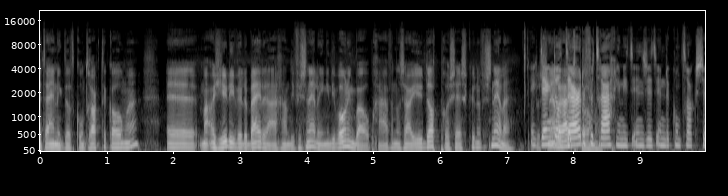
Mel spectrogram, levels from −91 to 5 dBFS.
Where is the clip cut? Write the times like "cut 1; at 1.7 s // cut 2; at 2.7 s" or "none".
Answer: none

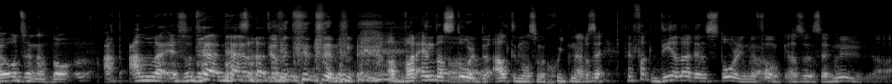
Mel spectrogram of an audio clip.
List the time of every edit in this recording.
none

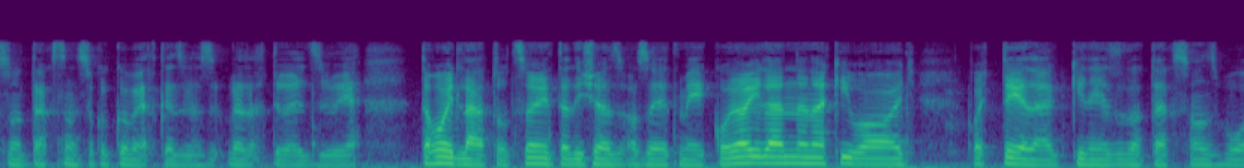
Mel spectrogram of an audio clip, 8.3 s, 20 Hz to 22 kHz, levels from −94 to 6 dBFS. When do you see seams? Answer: none

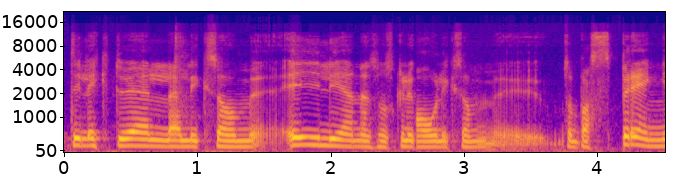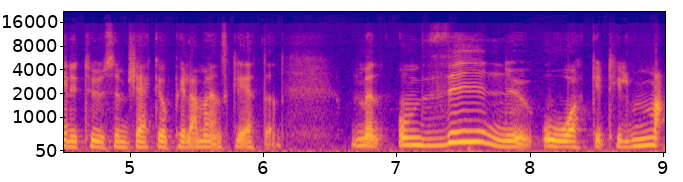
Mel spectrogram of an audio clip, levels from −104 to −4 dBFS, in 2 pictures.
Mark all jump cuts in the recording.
cut 1; at 2.6 s // cut 2; at 3.7 s // cut 3; at 4.5 s // cut 4; at 5.0 s

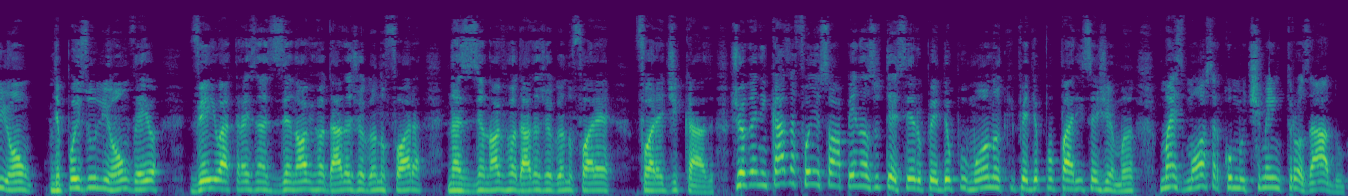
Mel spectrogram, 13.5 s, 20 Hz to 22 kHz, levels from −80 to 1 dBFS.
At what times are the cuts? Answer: none

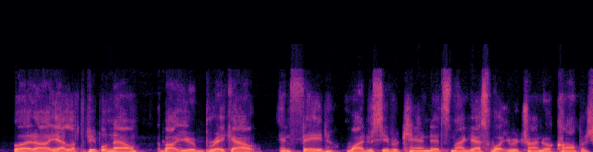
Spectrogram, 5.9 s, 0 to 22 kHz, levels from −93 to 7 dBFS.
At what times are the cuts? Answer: none

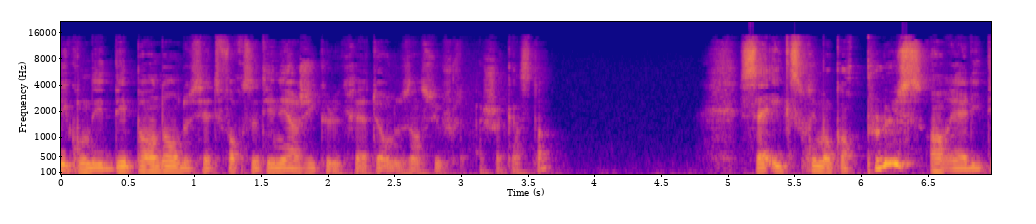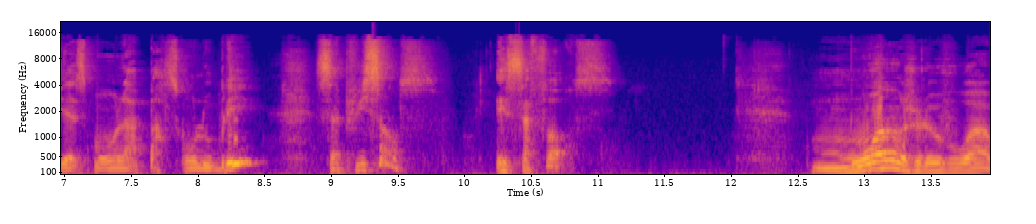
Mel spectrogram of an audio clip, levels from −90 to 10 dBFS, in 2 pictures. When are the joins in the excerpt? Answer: cut 1; at 1.5 s // cut 2; at 10.0 s

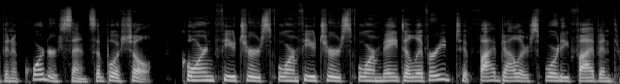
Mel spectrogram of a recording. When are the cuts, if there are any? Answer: cut 1; at 1.7 s // cut 2; at 3.0 s // cut 3; at 4.5 s

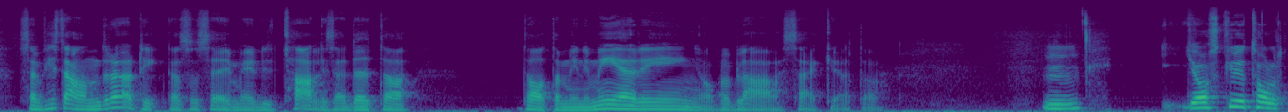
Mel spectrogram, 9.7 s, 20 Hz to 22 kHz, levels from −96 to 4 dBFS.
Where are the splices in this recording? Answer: cut 1; at 5.4 s

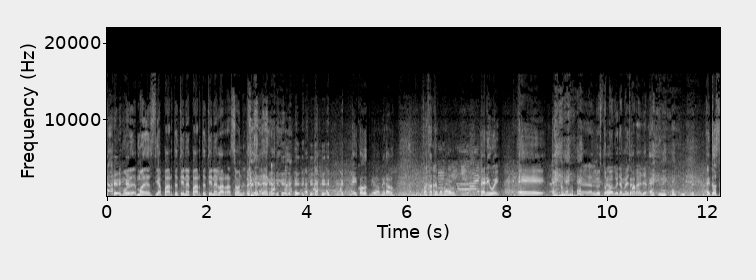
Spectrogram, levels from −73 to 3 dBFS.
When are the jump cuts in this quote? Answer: cut 1; at 1.6 s // cut 2; at 4.9 s // cut 3; at 5.2 s // cut 4; at 6.6 s // cut 5; at 10.4 s

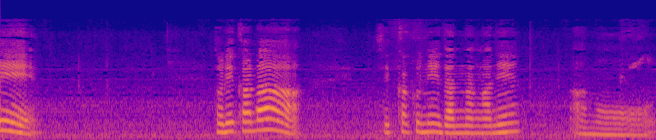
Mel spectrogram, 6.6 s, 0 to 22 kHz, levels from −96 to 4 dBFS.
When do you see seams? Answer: cut 1; at 2.1 s

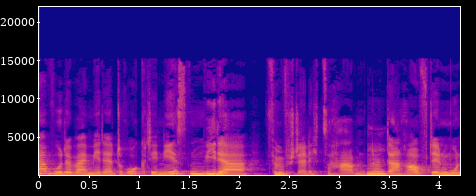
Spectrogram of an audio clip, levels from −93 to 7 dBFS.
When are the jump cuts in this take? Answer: cut 1; at 1.6 s // cut 2; at 3.3 s

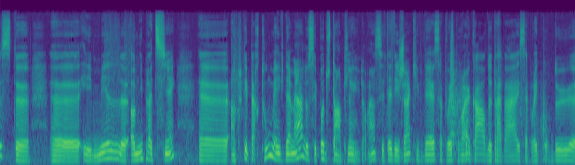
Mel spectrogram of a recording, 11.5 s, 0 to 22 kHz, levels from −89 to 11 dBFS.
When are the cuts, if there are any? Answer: none

